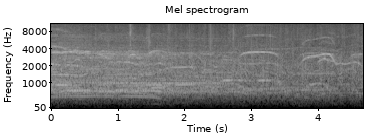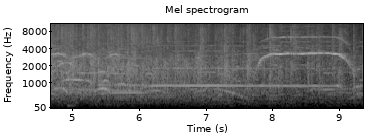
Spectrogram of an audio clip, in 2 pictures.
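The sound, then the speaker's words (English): A large audience at MerleFest applauds steadily for about nine seconds after a live bluegrass set, a dense roar of clapping laced with high whistles and scattered cheers, fading only slightly toward the end. “Appreciate your kind applause.”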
